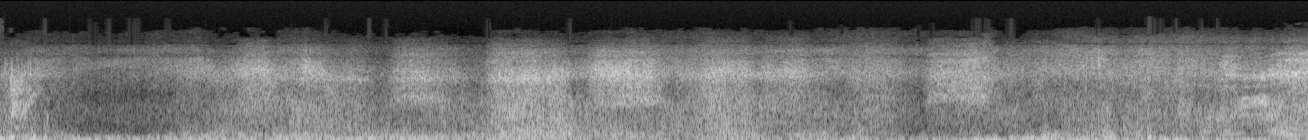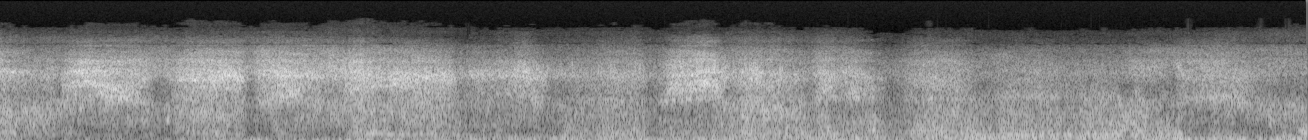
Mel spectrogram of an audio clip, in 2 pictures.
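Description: Rushing ocean waves and strong gusting wind while windsurfing on new sails, loud and continuous with heavy wind buffeting the microphone and water surging past.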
